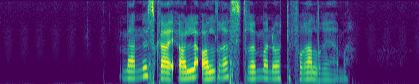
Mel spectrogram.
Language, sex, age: Norwegian, female, 25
